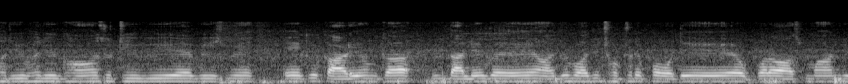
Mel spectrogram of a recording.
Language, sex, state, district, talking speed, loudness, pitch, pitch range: Hindi, male, Odisha, Malkangiri, 165 wpm, -16 LUFS, 135 Hz, 135-140 Hz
